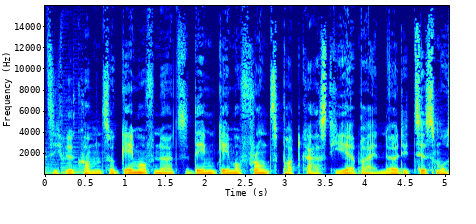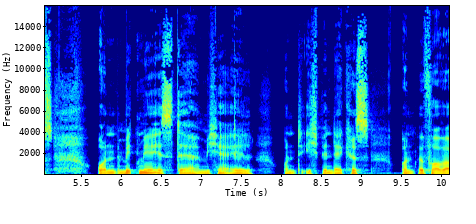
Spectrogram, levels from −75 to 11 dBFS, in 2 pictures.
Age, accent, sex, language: 30-49, German, male, German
